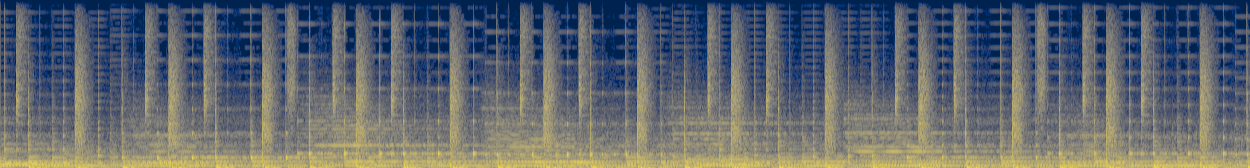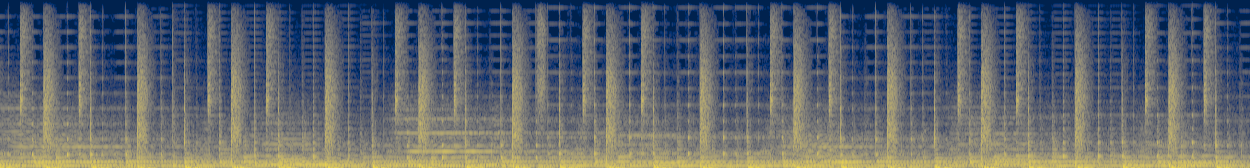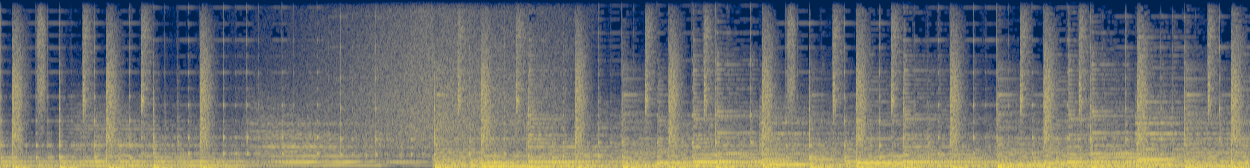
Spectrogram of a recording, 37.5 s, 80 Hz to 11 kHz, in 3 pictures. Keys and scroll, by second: 1.4 ], 2.9 4, 8.8 Return, 9.2 9, 9.4 0, 9.5 Return, 9.8 0, 10.0 Return, 10.5 F1, 11.1 F2, 15.2 3, 16.1 Delete, 16.6 Delete, 19.7 4, 21.5 3, 22.0 ], 32.9 4.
